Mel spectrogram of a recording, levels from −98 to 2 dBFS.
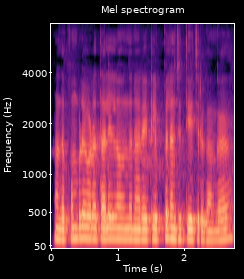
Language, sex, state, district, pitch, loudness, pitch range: Tamil, male, Tamil Nadu, Kanyakumari, 140 Hz, -15 LUFS, 135-145 Hz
